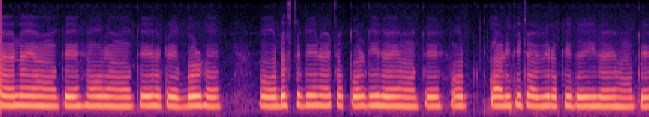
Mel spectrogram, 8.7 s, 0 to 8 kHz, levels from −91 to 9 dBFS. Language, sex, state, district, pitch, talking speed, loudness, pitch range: Hindi, female, Bihar, West Champaran, 200 Hz, 180 wpm, -15 LUFS, 195-205 Hz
